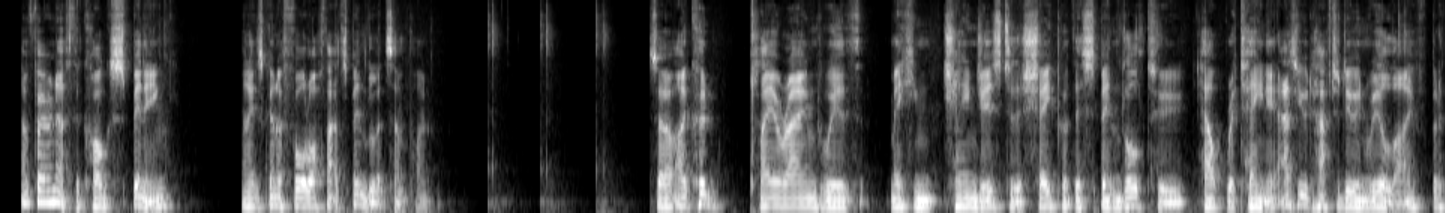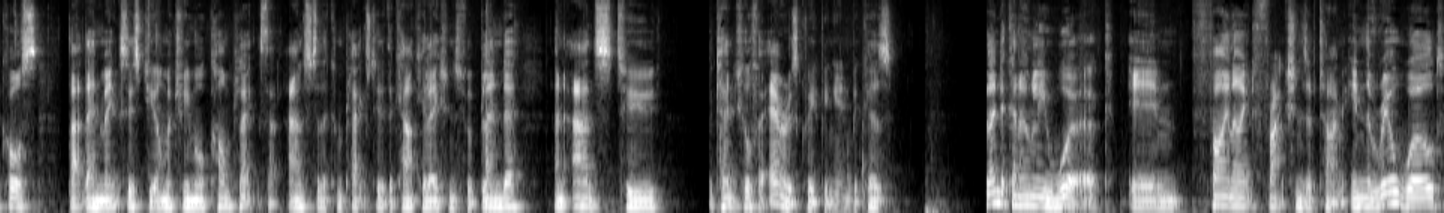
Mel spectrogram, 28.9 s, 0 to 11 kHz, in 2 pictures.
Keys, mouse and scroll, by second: 1.8 middle click, 3.6 scroll up 1, 4.9 click, 11.5 click, 13.9 click, 15.9 right click, 19.7 right click, 19.9 middle click, 21.7-23.6 scroll up 1, 23.6 scroll down 1.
